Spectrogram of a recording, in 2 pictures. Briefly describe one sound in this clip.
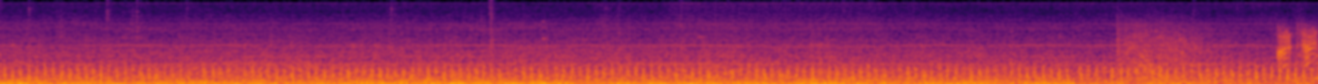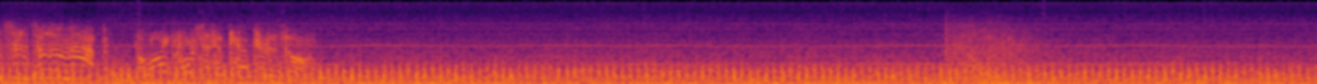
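A helicopter engine and rotor drone loudly, then grow somewhat quieter.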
